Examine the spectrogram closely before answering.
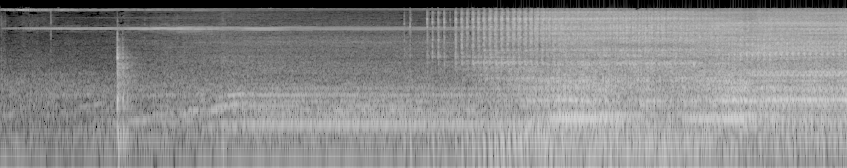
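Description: Wood lathe running with a wooden bat blank spinning, then about halfway through a parting tool bites into the knob end and a loud, steady cutting noise takes over. The parting tool is cutting a groove down to the knob's caliper-set diameter as a sizing guide.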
